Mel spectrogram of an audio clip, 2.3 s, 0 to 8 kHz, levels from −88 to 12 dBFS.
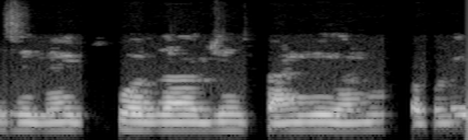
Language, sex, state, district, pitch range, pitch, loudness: Marathi, male, Maharashtra, Sindhudurg, 135-140 Hz, 135 Hz, -17 LUFS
